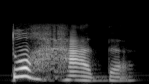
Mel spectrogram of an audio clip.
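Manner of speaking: "Torrada" slow and loud with a strong guttural R. Shown as a demonstration. Teacher demonstrates the strong R in "Torrada" slowly and loudly. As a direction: stretch the RR in "Torrada" hard. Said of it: "o som forte".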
